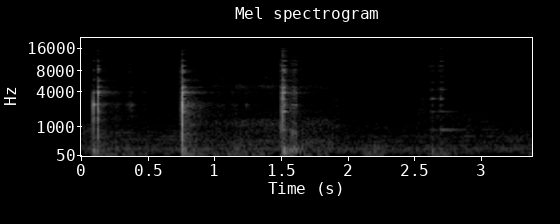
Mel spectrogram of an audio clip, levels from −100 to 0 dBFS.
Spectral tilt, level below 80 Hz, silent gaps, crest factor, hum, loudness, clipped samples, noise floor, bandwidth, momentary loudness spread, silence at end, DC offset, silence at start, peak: -1 dB/octave; -86 dBFS; none; 36 dB; none; -46 LUFS; under 0.1%; -83 dBFS; 13.5 kHz; 9 LU; 1.75 s; under 0.1%; 0.1 s; -18 dBFS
